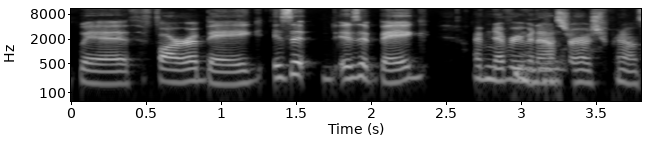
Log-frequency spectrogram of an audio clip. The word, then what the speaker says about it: Beg: Is it Beg? I've never even Mhm. asked her how she pronounced her last name. Beg.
